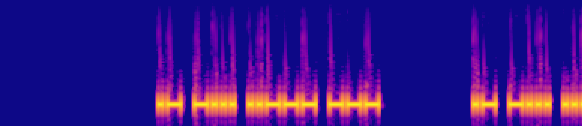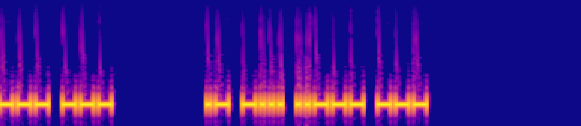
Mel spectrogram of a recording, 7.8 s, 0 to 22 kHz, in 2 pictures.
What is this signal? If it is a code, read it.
Morse code, heard as a keyed tone, about 40 wpm, 700 Hz. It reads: AB2O AB2O AB2O
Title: USA Call Signs - 4 Characters - Repeated 3x - 40wpm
